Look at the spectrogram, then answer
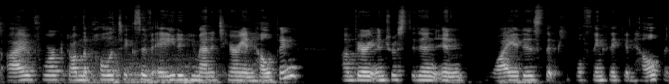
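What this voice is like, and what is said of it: American English accent. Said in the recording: “you might have noticed from my accent, I'm actually American.”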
